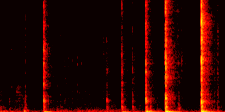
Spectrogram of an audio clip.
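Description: Faint keystrokes on a computer keyboard, about five scattered clicks, as a terminal command is typed out. The last and loudest clicks near the end come as the command is entered.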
